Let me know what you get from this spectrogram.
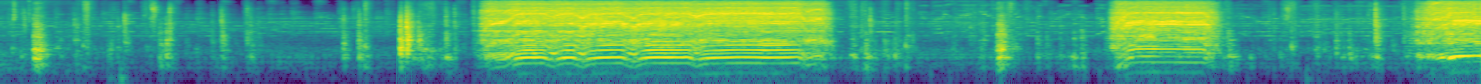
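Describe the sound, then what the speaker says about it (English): A power drill bores into wood in two loud bursts, the motor whining and bogging as it bites, with handling clatter between them. "drill all of the holes at the same time because that'll speed it up as well."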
